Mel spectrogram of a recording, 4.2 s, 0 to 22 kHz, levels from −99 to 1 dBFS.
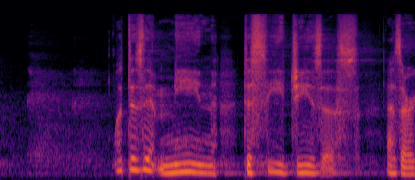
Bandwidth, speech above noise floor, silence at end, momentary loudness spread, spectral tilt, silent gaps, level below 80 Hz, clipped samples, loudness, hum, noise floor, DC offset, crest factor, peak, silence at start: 16 kHz; 29 dB; 0 s; 8 LU; -4 dB/octave; none; -86 dBFS; under 0.1%; -37 LUFS; none; -65 dBFS; under 0.1%; 20 dB; -18 dBFS; 0.35 s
